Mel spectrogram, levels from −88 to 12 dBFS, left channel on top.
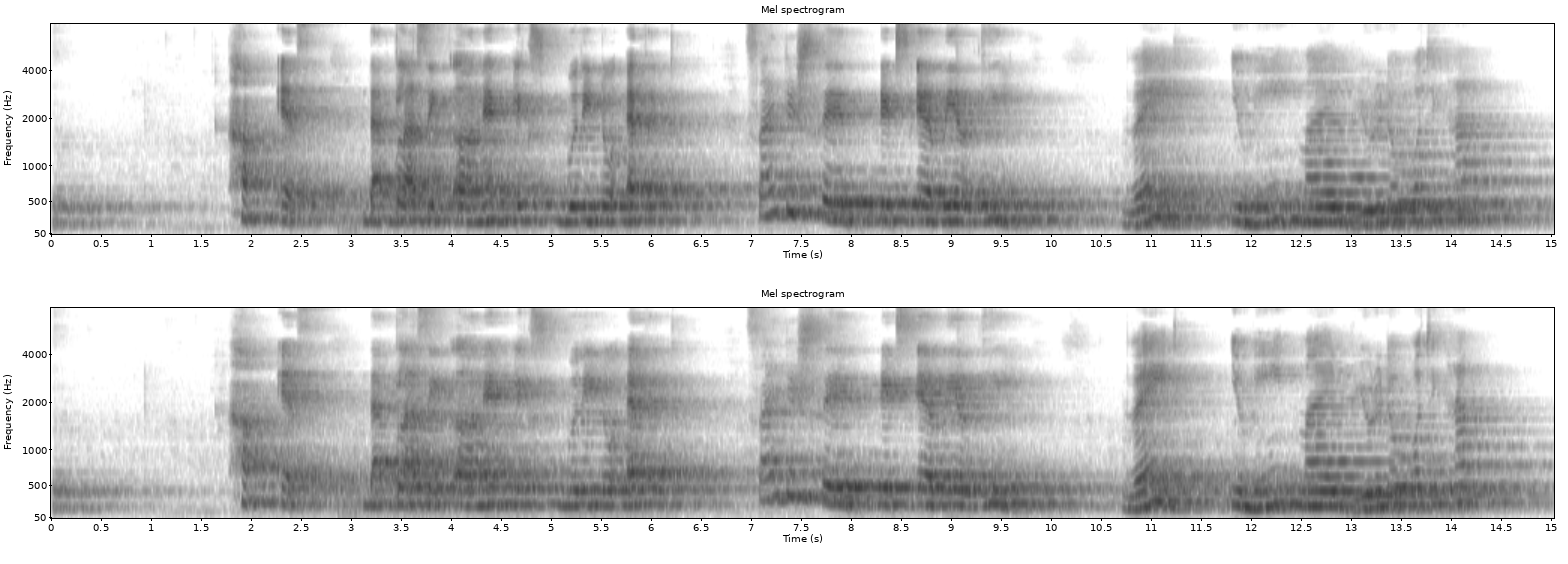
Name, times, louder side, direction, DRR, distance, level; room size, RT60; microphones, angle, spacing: voice 1, 1.8-2.5 3.1-6.1 7.0-8.0 8.3-9.7, left 1 dB, 70° left, 1 dB, 1.1 m, -20 dB
voice 2, 10.7-11.3 11.8-14.1, right 1 dB, 25° right, 0 dB, 0.9 m, -20 dB
8.4 x 5.3 x 6.0 m, 2.8 s
head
